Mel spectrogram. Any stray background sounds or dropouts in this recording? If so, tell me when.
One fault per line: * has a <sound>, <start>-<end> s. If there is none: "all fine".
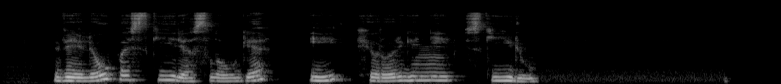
all fine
